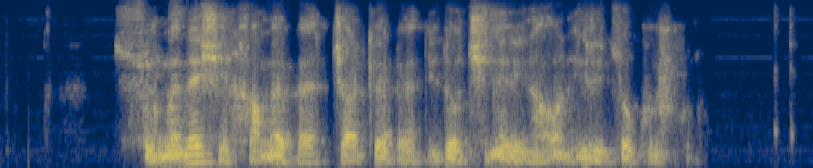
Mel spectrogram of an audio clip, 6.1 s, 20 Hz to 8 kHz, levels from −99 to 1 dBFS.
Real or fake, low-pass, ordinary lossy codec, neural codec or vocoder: fake; 7.2 kHz; Opus, 16 kbps; vocoder, 22.05 kHz, 80 mel bands, HiFi-GAN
